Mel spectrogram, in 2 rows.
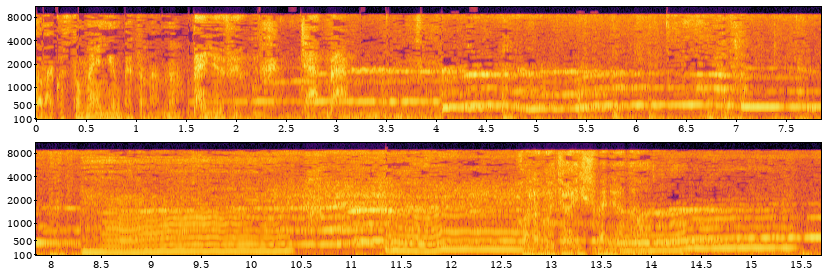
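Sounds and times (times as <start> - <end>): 
speech: 0.0 - 4.9, 13.4 - 14.4
car engine driving in a film: 0.0 - 15.7.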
